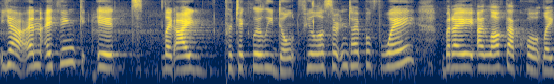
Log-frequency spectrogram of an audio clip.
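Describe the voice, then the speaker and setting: In a raised, projected voice, a woman with a high pitch and a bright, sharp tone keeps her intonation fairly even. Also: moderate pace. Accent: Canadian. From Canada. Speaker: podcast co-host. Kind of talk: casual chat.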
